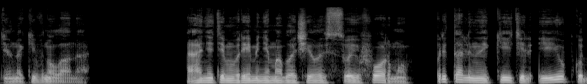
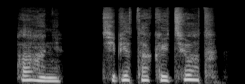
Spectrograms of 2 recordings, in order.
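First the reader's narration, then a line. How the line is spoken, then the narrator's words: Admiring breathy exclamation. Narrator (Russian): восхищенно выдохнула она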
